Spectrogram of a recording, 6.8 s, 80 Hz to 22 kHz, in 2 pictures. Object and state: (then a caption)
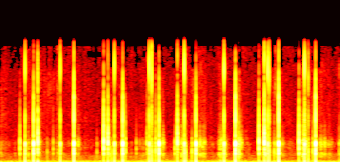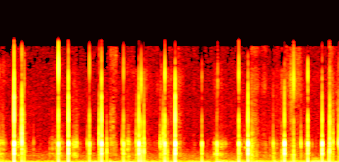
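Handheld recorder microphones, scratched and tapped. Long purple acrylic nails scratch and tap the two metal-grilled microphone capsules of a Tascam DR-05 handheld recorder with a plastic body. The result is a rapid, irregular stream of sharp, dry clicks and scratchy ticks, each with a faint bright ping near 2.6 kHz, set over a low, steady hiss.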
